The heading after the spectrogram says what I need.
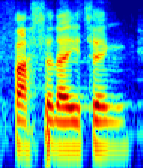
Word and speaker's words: fascinating: um we've got um fascinating yeah that's a brilliant example silent c and fascinating um follow yeah follow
